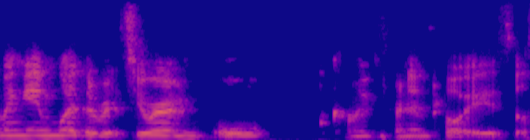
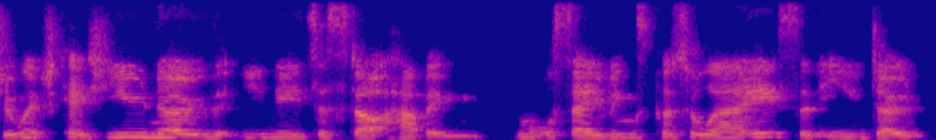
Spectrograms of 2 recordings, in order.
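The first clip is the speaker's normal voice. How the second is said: normal talking voice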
